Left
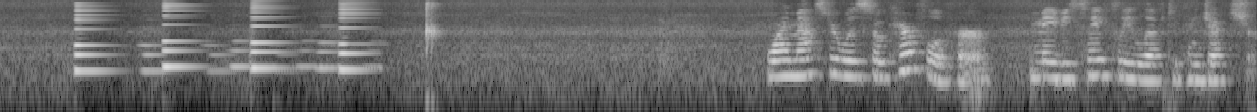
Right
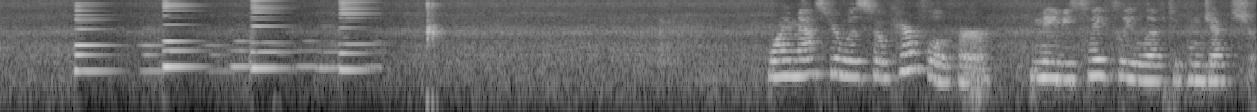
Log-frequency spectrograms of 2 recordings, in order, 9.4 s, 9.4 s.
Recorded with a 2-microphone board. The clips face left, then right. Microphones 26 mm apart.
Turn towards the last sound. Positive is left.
turn(degrees=65)  # may be behind; listen again after turning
